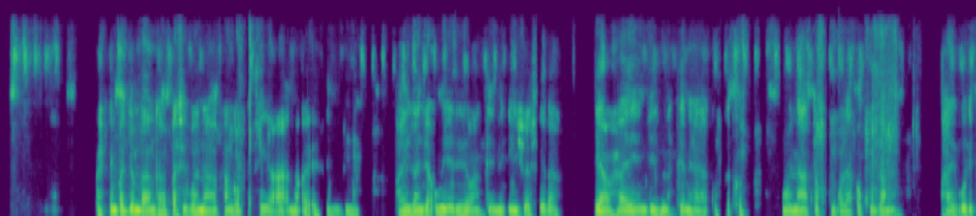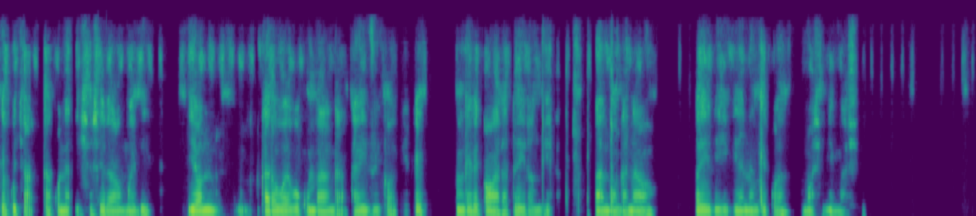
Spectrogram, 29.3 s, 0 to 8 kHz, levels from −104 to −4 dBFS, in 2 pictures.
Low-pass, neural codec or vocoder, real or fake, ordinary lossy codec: 7.2 kHz; codec, 44.1 kHz, 7.8 kbps, DAC; fake; AAC, 48 kbps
